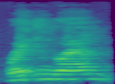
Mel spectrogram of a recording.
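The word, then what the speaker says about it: roentgenogram: Rank and Graham. That's how that it's pronounced rank and Graham.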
